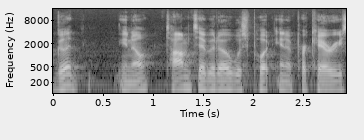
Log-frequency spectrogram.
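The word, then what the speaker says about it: Thibodeau: Is it Tibido? It's Tibido. Yeah, Tibido. So, Tom Tibido, he has something that you can't really teach, and that is he has heart.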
